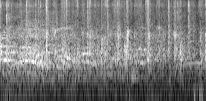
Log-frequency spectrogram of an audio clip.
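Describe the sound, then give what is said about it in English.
An audience claps during a sermon in a steady, dense patter of many hands, fairly loud and continuous, with a murmur of voices mixed in throughout. “And some of y'all just clapping real shallow and nonchalant.”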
